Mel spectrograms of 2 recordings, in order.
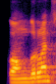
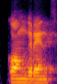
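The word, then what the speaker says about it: congruence: हाँ, कॉन्ग्रेंस नहीं, कॉन्ग्रुएंस, कॉन्ग्रुएंस, ठीक है। इसकी स्पेलिंग पे जाओ ना, देखो प्रोनाउंसिएशन में स्पेलिंग से बनता है कॉन्ग्रु और फिर एंस, तो कॉन्ग्रुएंस हो गया ना, ठीक है।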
